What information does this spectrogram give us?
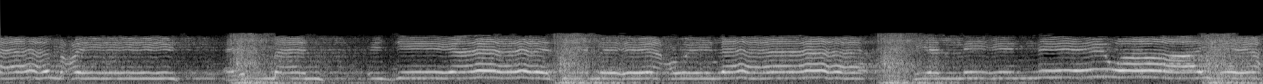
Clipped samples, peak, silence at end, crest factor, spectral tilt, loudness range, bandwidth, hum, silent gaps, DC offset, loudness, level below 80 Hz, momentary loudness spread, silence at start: under 0.1%; -6 dBFS; 0 s; 14 dB; -9 dB/octave; 4 LU; 4.5 kHz; none; none; under 0.1%; -18 LUFS; -34 dBFS; 8 LU; 0 s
